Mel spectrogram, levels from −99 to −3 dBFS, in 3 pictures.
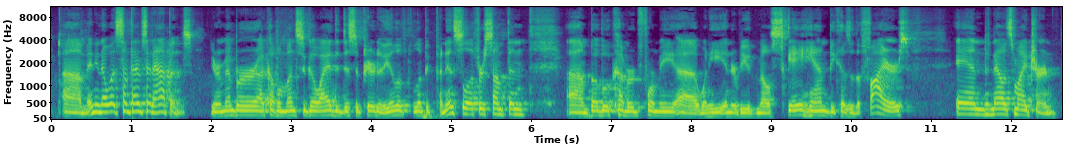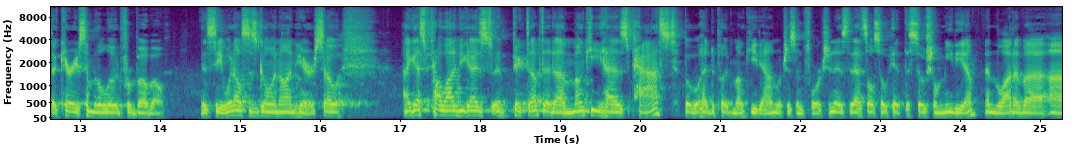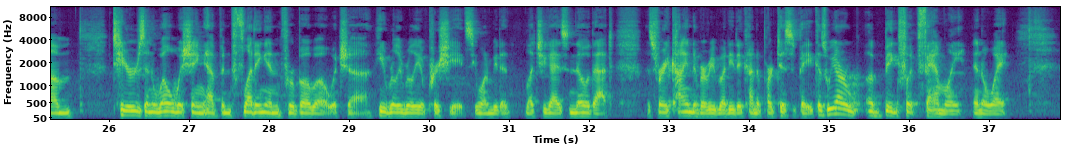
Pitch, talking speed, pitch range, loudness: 120 Hz, 220 wpm, 100-155 Hz, -15 LUFS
